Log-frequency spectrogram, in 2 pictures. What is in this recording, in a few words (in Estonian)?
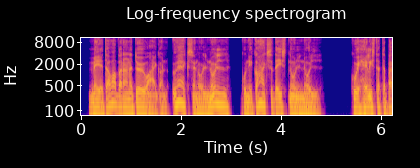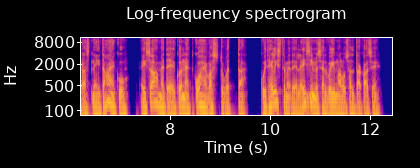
Telefonivastus, meeshaaled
